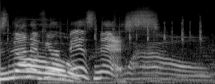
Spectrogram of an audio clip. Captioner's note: pat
